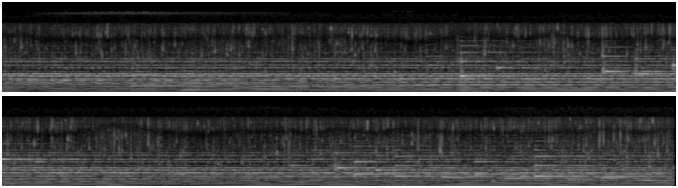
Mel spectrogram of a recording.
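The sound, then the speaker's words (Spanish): Immersive underwater sea ambience: a steady, enveloping wash of water with soft drips and gurgles over low, sustained tonal hums, even in loudness throughout, with no one speaking. “Vamos a sumergirnos en este mar que escuchamos”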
